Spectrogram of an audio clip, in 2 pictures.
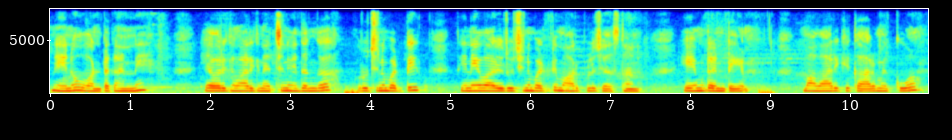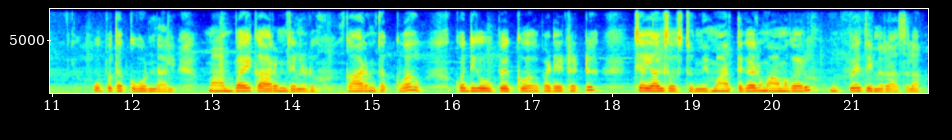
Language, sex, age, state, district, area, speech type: Telugu, female, 18-30, Andhra Pradesh, Guntur, urban, spontaneous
